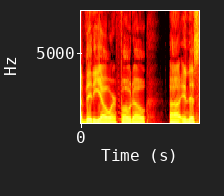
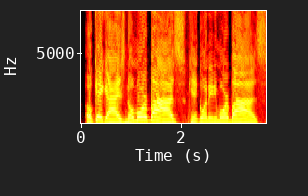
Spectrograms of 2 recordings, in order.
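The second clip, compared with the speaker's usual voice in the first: very high put-on Boston accent, "buys" drawn out; 10 semitones higher than usual. Voicing what someone should tell the team, the speaker uses a Boston accent. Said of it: "Nice Boston accent right there".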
